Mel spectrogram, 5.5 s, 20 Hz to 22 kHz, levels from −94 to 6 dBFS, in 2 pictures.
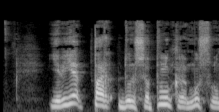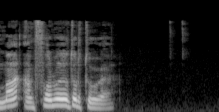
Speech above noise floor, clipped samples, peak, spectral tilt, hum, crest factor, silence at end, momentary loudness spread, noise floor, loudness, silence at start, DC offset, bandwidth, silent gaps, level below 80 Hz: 54 dB; under 0.1%; -2 dBFS; -5 dB/octave; none; 18 dB; 1.35 s; 9 LU; -73 dBFS; -19 LUFS; 0.65 s; under 0.1%; 11.5 kHz; none; -58 dBFS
